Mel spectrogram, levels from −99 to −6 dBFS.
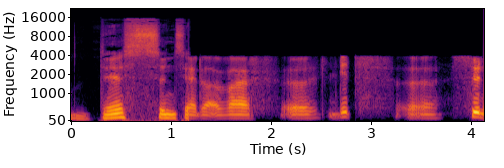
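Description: Speech, where the recording likely switched its input to a poorer device at 1.18 s, right after "det syns": from there to the end, nothing above 3.8 kHz survives, the sound turns dull and slightly quieter, with no gap at the switch.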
